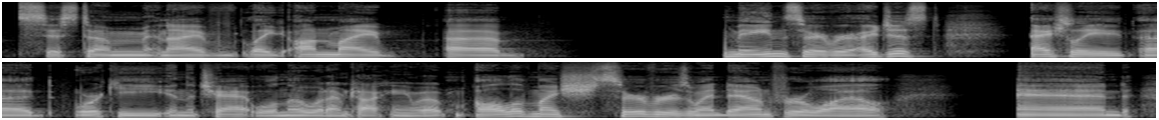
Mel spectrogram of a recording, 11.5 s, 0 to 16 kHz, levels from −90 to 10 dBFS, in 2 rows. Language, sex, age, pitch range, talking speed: English, male, 30-49, 105-130 Hz, 170 wpm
